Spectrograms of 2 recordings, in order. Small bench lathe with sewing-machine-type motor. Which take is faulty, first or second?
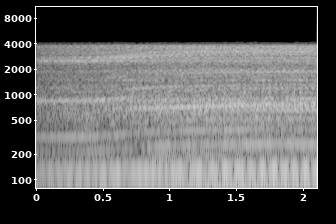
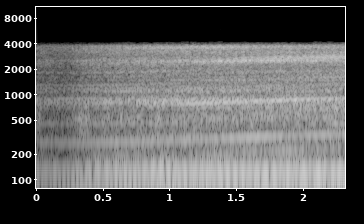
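first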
